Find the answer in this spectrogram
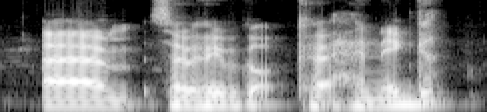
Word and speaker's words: Hennig: so who we've got Hennig not Henning Mr Perfect love Mr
